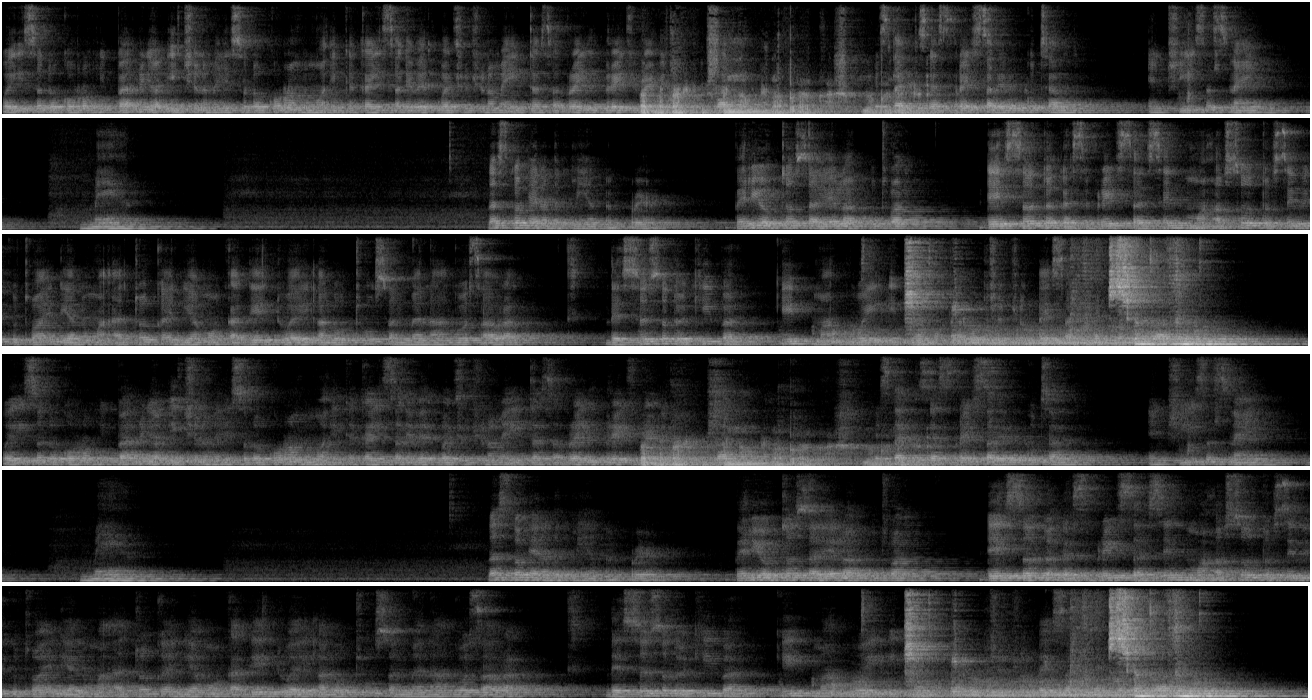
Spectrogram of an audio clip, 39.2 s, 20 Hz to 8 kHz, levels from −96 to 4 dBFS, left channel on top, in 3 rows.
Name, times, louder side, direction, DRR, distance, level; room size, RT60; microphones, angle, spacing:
voice 1, 0.0-3.4 3.6-4.5 4.8-6.7 7.1-7.3 8.7-10.8 11.5-12.6 13.9-14.5 17.9-19.6 20.4-21.6 22.0-22.1 22.9-26.2 26.5-31.3 32.2-33.5 34.0-38.0, left 1 dB, 40° left, 1 dB, 1.2 m, -37 dB
voice 2, 6.4-9.2, left 3 dB, 60° left, 6 dB, 0.4 m, -34 dB
voice 3, 35.2-38.2, right 2 dB, 15° right, -2 dB, 1.3 m, -27 dB
7.1 x 5.3 x 6.4 m, 2.1 s
head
